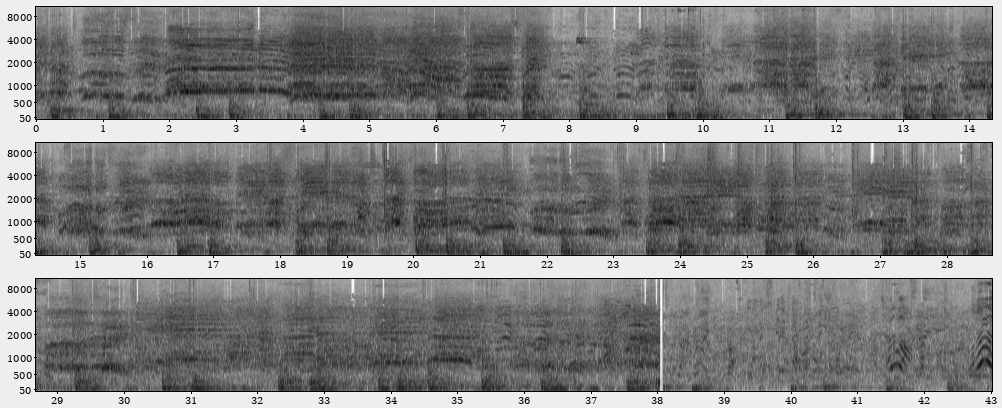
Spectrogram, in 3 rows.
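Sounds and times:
large drum beating: 0.0s - 39.1s
group chanting and shouting: 0.0s - 43.0s.

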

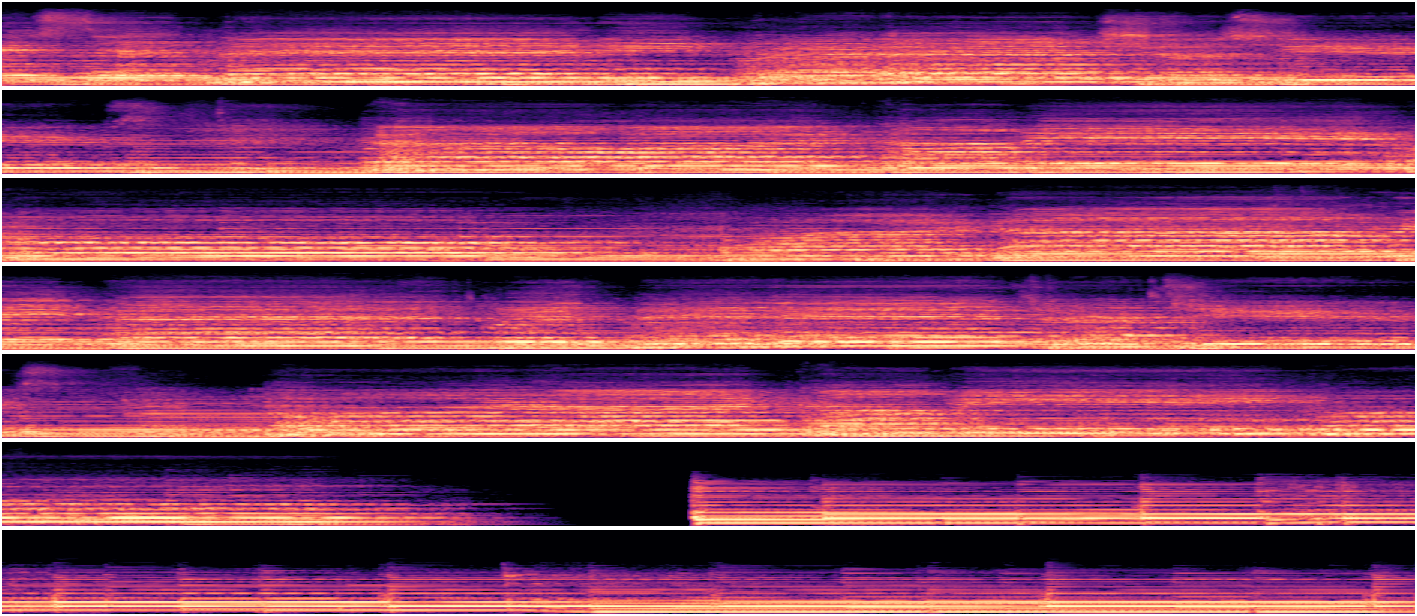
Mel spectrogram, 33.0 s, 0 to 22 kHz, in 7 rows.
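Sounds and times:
group singing a hymn: 0.0s - 25.1s.

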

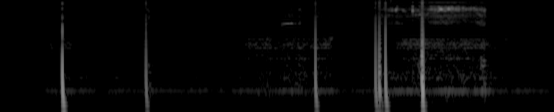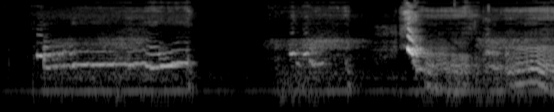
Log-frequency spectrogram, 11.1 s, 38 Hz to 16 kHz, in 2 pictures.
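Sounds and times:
dog whining: 5.8s - 7.6s, 8.3s - 11.0s.

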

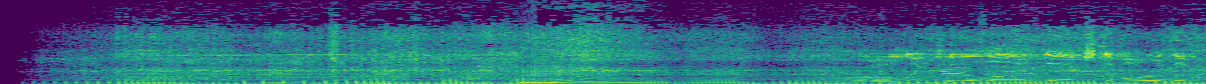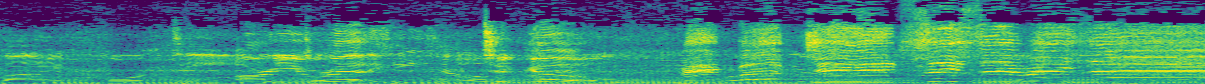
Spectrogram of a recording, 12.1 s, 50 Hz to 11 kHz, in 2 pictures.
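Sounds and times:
dirt bike engines revving: 0.1s - 12.0s.

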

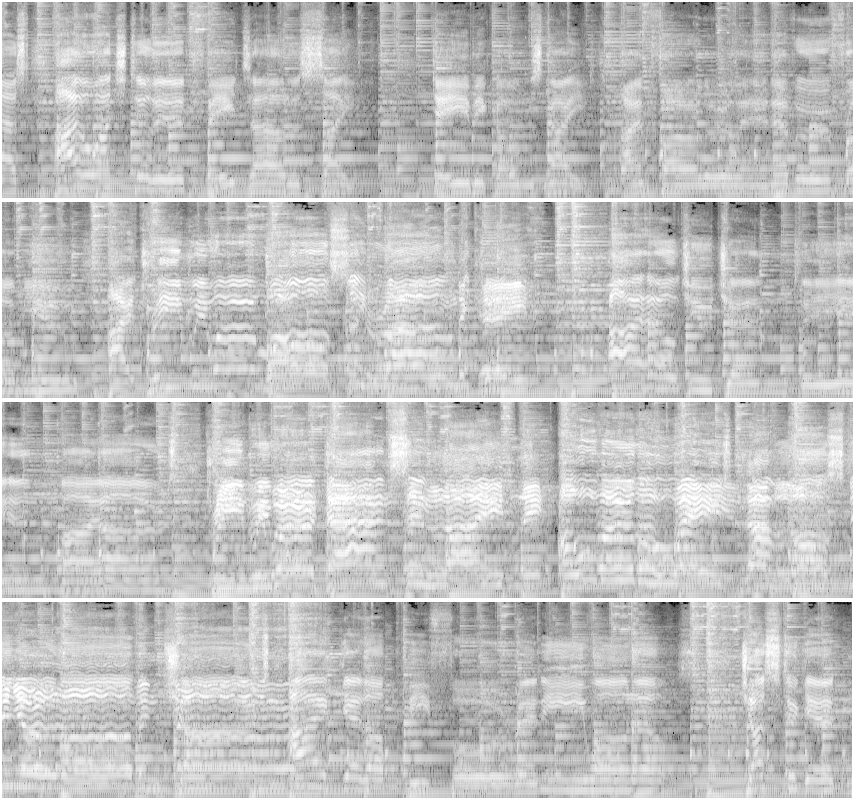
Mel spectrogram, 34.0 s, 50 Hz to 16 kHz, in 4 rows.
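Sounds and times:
acoustic guitar: 0.0s - 34.0s
banjo playing: 0.0s - 34.0s.

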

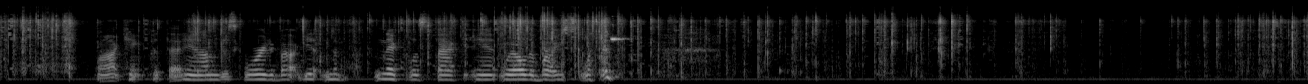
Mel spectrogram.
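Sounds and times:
jewelry packaging crinkling: 0.0s - 13.0s.

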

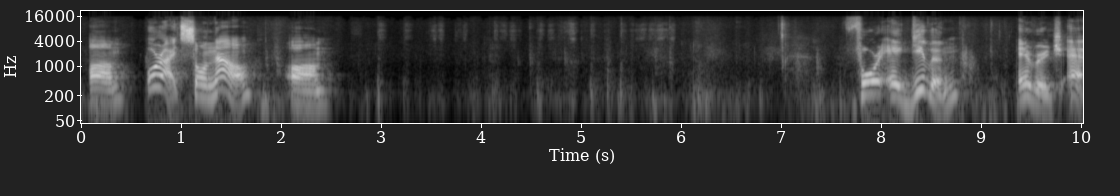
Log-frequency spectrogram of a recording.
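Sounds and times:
marker writing on whiteboard: 2.7s - 6.3s.

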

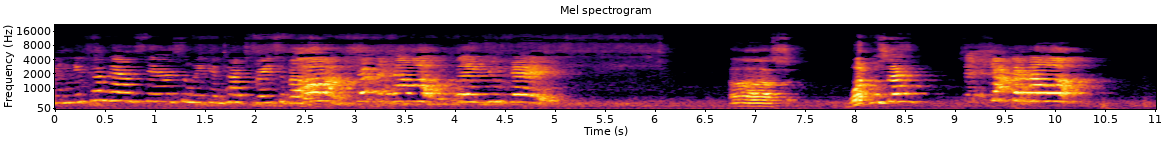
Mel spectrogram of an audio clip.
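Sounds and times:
room hiss: 0.0s - 9.9s.

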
